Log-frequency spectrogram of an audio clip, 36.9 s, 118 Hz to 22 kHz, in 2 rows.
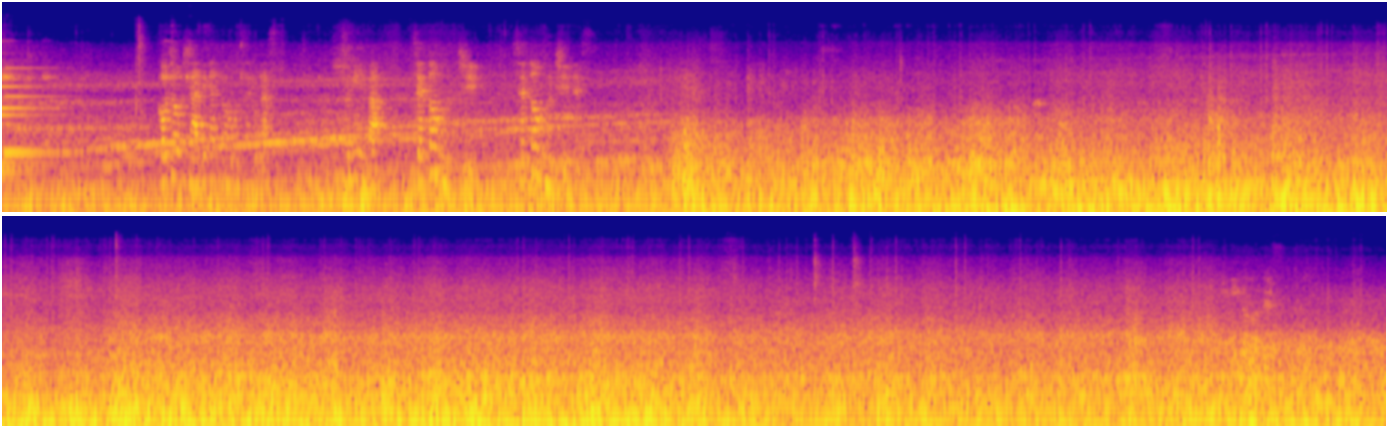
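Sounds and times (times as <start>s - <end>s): train wheels rumbling on rail: 0.0s - 36.9s.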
